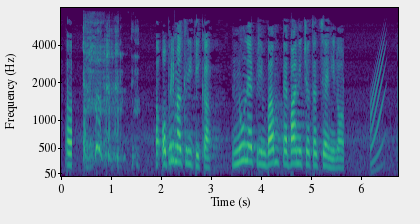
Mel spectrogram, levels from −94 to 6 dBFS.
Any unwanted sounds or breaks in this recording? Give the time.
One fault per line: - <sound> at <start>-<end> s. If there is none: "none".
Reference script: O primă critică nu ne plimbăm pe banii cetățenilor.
- throat clearing at 0.4-1.6 s
- chirp at 6.2-6.5 s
